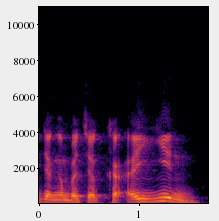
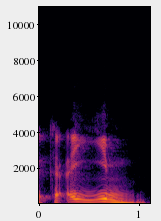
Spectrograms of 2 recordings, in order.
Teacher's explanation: Jadi di sini jangan baca ka'ayyin, baca ka'ayyim, terus masuk ke dalam mim dengan dengung dua harakat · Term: idgham bi gunnah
